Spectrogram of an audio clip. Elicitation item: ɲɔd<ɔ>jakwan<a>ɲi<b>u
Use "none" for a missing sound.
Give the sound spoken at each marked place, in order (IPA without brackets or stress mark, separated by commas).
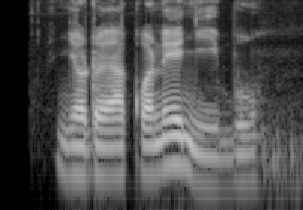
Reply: ɔ, e, b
